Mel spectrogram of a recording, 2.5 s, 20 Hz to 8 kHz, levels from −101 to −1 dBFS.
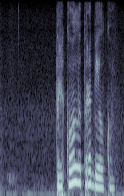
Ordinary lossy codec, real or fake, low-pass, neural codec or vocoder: none; real; none; none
